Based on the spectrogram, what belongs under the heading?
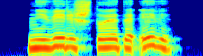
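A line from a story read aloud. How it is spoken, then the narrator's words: Sad, smiling. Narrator (Russian): грустно улыбнулся Рейн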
